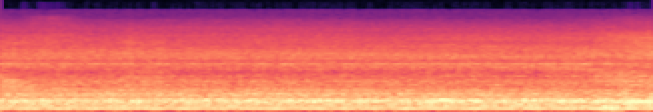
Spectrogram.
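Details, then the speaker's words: Electrolux/Simpson/Westinghouse clothes dryer after fan replacement: steady even hum with soft low rumble, no scraping or fan noise; normal running after repair. "Let me put my mic down. You can hear there's none of that fan noise. It's excellent."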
